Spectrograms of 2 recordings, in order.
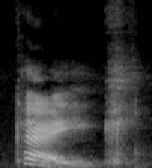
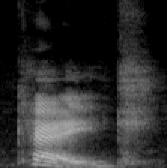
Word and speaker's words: cake: Okay, we have words like cake, cake. The E is silent.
